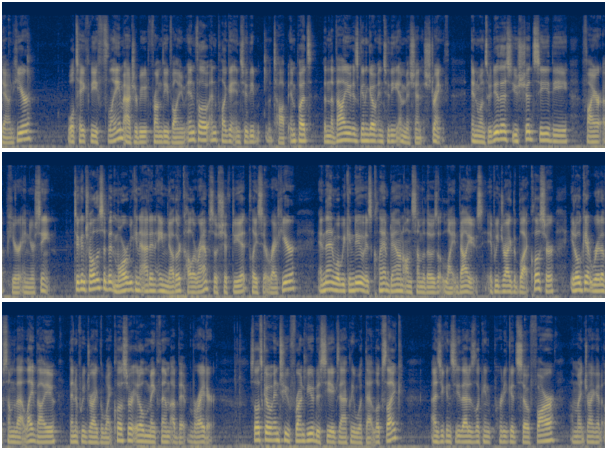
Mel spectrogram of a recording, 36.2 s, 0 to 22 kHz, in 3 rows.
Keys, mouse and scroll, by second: 1.1 middle click, 1.5 click, 3.5 click, 5.3 middle click, 6.2 scroll up 2, 6.5-7.7 drag, 9.0 scroll up 1, 9.6 scroll up 2, 13.4 middle click, 13.9 click, 14.9 click, 15.4 shift+d, 18.0-18.4 scroll up 5, 18.4-24.8 drag, 25.2-28.8 drag, 28.8 KP_1, 30.1 shift+middle click, 30.5 scroll up 3, 33.4-36.1 drag.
